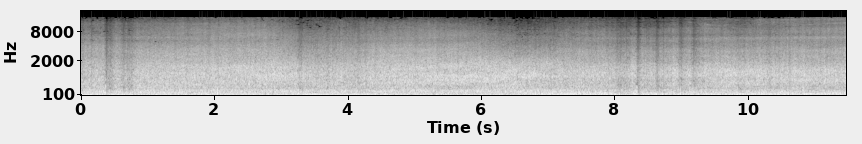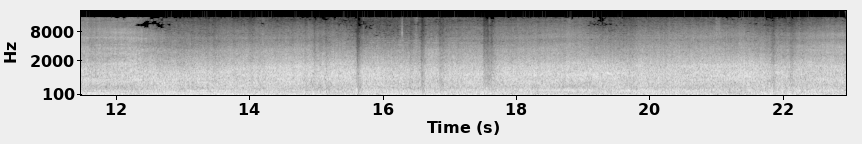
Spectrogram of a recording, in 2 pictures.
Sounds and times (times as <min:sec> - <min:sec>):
Car: 0:00.0 - 0:22.9.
